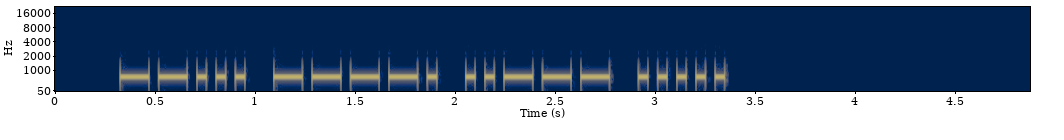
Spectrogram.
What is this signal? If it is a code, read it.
Morse code, heard as a keyed tone, about 25 wpm, 700 Hz. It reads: 7925
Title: Numbers - 4-Digit 25wpm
